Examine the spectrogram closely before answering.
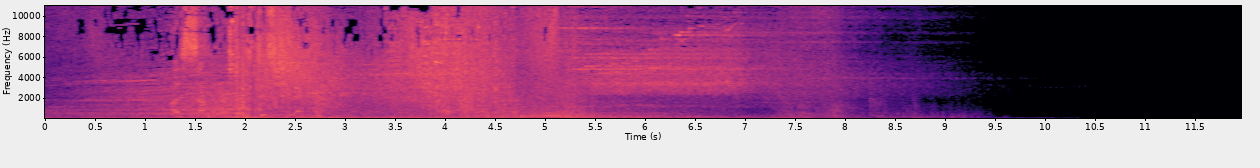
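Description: A triumphant fanfare swells up and then slowly fades away.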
